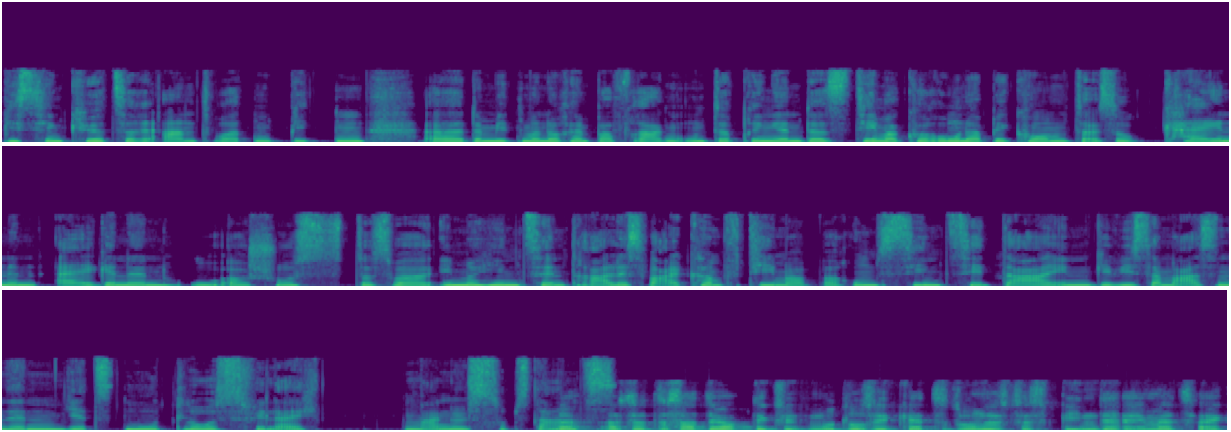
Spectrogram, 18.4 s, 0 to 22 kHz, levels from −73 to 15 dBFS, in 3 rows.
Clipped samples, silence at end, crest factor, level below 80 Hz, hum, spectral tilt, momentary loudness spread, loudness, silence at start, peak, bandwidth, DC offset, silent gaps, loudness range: under 0.1%; 0 s; 14 dB; -52 dBFS; none; -5 dB/octave; 5 LU; -17 LUFS; 0 s; -2 dBFS; 12 kHz; under 0.1%; none; 2 LU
